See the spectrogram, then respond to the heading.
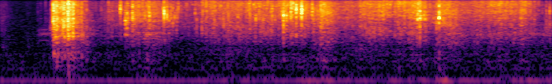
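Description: Flat palms and fingers press, rub and crush a pile of crushed pink dry soap flakes on a green surface. After a brief quiet moment, a sudden bright crunch gives way to continuous dry, crackling and crinkling rustles that swell and fade with each press. A faint steady low hum runs underneath throughout.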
